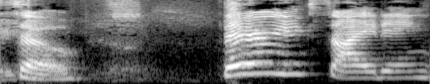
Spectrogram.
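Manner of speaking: plain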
